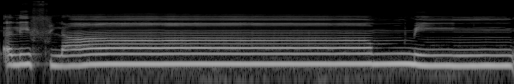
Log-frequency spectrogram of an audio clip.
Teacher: مد کو 6 حرکات کے بقدر کھینچنا ہوتا ہے، اور اس کا آسان حل یہی بتایا جاتا ہے کہ آپ اپنی مٹھی بند کریں اور اس کو پڑھنا شروع کریں، اور اپنی ایک ایک کر کے انگلی کھولتے جائیں، جیسے الف لام میم، اس طریقے سے۔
